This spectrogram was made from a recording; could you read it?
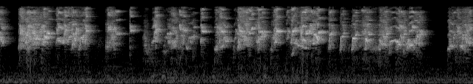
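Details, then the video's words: A group of lovebirds in a mini aviary chattering continuously in the long ngekek style: harsh, high, rapid-fire squeaks forming a near-unbroken stream for about four seconds, ending with a brief pause. "Suara Lovebird Koloni Bikin Burung Lain Ikut Ngekek Panjang"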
